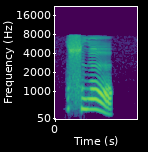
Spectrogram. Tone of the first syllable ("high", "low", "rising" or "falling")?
falling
